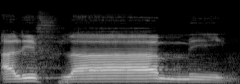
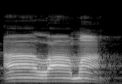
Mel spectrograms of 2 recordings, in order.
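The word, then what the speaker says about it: الم: al-baqarah yang diawali dengan Alif Lam Mim bacanya bukan Alama Tapi bacanya apa per huruf alif lam mim banyak penafsiran di dalam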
